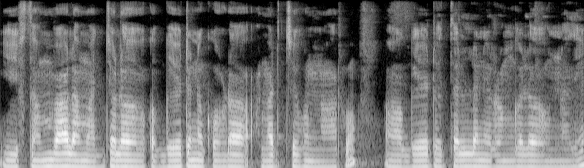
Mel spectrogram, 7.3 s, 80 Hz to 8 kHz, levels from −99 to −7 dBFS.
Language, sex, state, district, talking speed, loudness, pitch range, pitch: Telugu, male, Andhra Pradesh, Sri Satya Sai, 115 wpm, -19 LUFS, 105-110 Hz, 110 Hz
